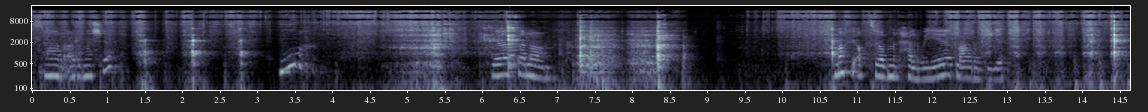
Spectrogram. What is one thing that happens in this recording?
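A knife crunches through crisp pastry.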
